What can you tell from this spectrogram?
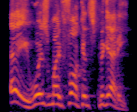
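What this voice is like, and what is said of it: Exaggerated Brooklyn Italian accent. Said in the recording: “When you do the Italian accent, it's like, talking like this ... he's got that Brooklyn. ... Oh, it's flat out immigrant.”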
